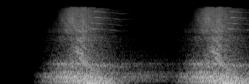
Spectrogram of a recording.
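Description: A whooshing sound effect that swells in and falls in pitch as it fades. A second whoosh begins near the end.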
